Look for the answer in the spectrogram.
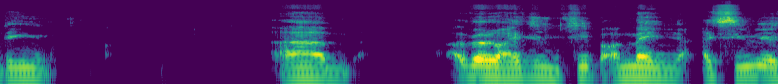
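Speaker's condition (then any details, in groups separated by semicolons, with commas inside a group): Cerebral palsy; talks slowly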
